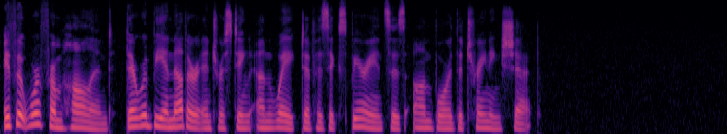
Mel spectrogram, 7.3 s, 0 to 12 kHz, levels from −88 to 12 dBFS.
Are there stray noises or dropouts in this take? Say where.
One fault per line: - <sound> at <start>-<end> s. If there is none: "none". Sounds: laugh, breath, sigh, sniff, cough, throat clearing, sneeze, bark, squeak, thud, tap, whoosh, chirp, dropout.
none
